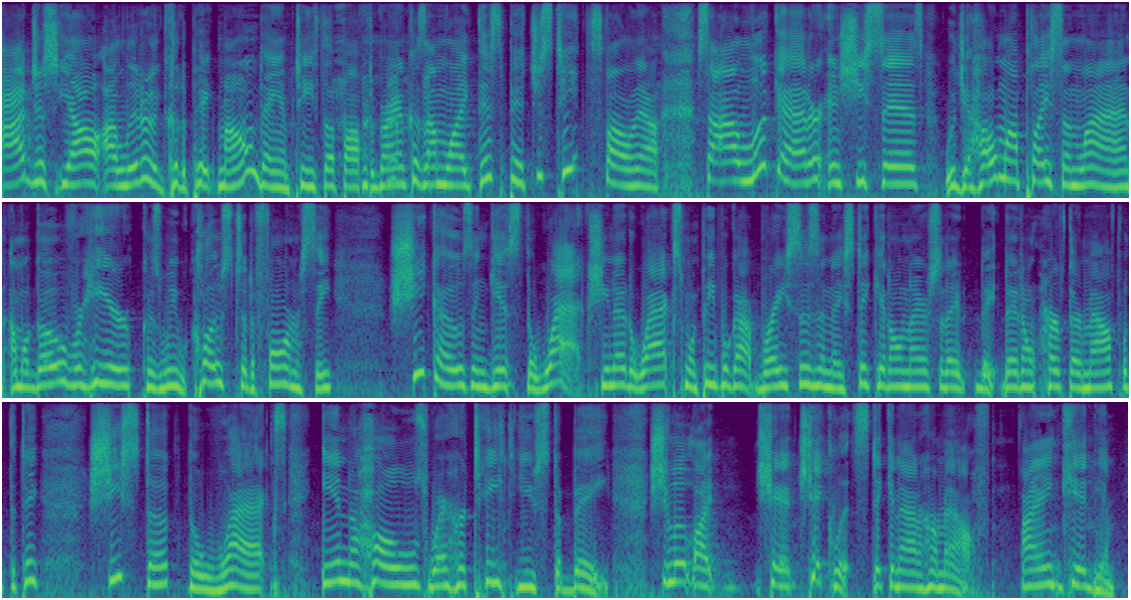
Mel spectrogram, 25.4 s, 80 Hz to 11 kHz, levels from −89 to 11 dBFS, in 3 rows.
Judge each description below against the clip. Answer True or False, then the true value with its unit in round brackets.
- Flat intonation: False (3.8 semitones)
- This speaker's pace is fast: True (265 wpm)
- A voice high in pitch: True (235 Hz)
